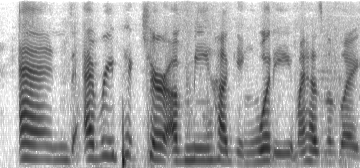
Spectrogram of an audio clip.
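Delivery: normal talking voice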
